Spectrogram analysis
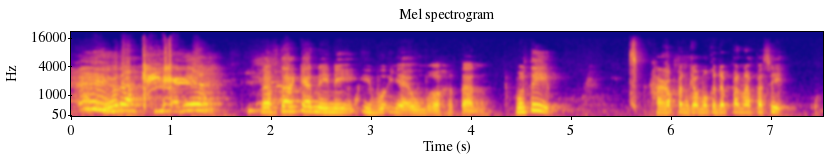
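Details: Adult speaker; typical speech.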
